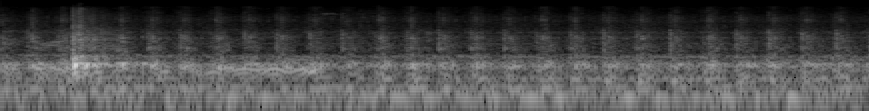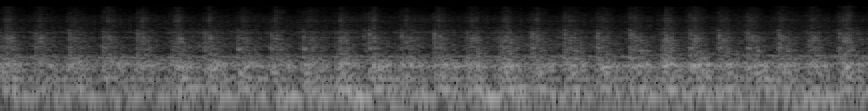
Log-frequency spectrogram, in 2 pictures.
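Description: A sewing machine runs steadily with a continuous rapid mechanical whir throughout, during a ball snowman sewing project, with a brief knock at the start and faint talk underneath.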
